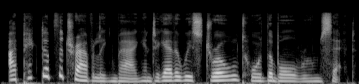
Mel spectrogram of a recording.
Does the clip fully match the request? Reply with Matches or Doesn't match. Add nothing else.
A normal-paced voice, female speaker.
Doesn't match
